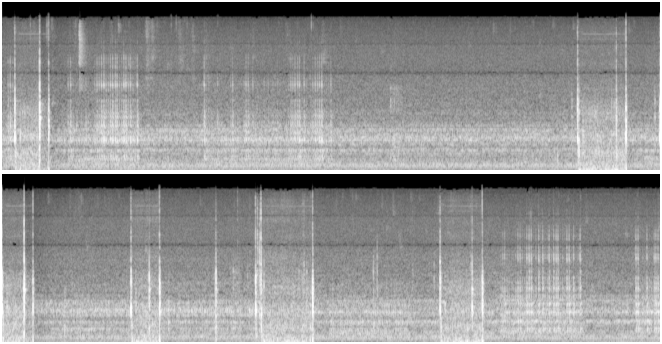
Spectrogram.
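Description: Water trickles and bubbles steadily from an aquarium filter.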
